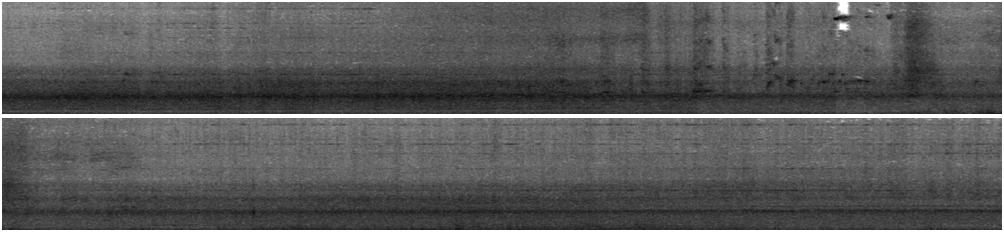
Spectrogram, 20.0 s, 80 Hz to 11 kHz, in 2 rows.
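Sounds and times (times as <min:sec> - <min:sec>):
high whine: 0:00.0 - 0:20.0.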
